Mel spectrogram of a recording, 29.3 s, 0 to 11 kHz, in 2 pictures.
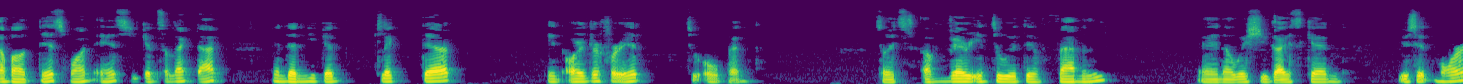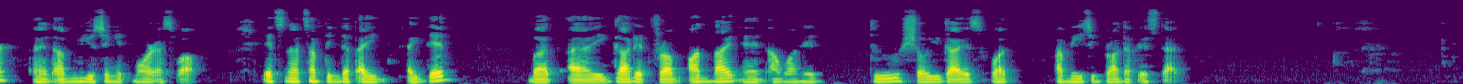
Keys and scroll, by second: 7.8 Escape, 8.1 Escape, 11.6 Escape, 26.4 Escape, 26.6 Escape, 28.9 Right.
